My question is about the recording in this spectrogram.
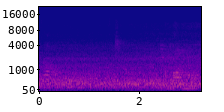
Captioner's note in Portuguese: sons da rua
